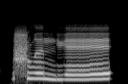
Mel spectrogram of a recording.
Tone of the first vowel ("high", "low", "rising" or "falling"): falling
